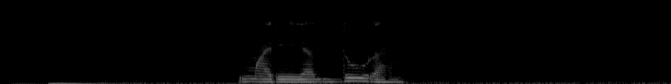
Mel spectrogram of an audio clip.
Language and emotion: Russian, angry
